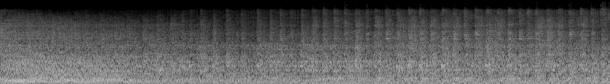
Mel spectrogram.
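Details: Di Blasi folding moped two-stroke after wiring repair and a carburettor clean, kick-started on choke. It holds a steady, buzzy idle putter with no misfires or sputters, running cleanly.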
